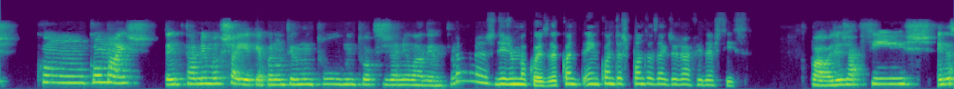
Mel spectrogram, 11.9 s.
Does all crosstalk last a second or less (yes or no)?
yes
